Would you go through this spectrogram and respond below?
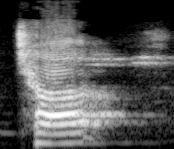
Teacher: चा वर्ग छा, मतलब चा को बोलो तो तुम्हारी जीभ का अग्रभाग ऊपर वाले तलवे को जरूर स्पर्श करता हुआ नजर आएगा या आपको महसूस होगा। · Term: तालव्य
